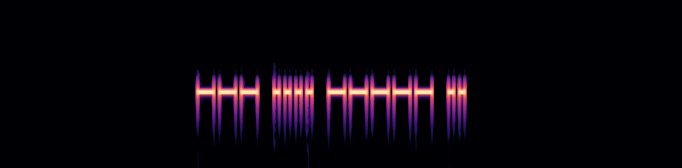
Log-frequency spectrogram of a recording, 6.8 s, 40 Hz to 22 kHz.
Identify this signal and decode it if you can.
Morse code, heard as a keyed tone, about 22 wpm, 700 Hz. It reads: OH0I
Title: DXCC-100 Call Signs - 4 Characters - Repeated 3x - 22wpm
